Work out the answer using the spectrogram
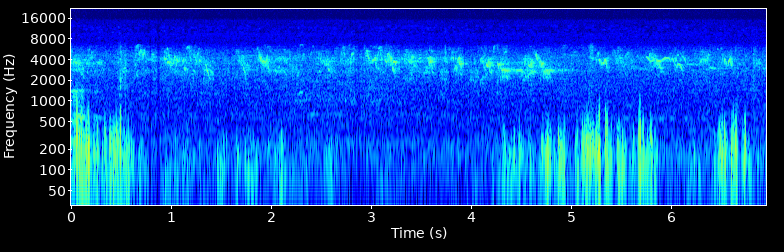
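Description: Small birds chirping faintly throughout, with clusters of low thuds near the start and again about five and six and a half seconds in.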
